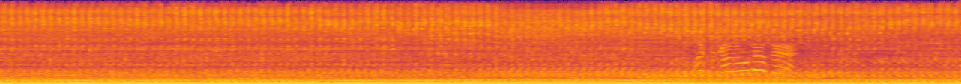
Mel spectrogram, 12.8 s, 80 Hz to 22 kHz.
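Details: Ford 460 big-block from a neglected farm chore truck, first run on a gravity-fed lawn mower tank and the original mechanical fuel pump, no cooling system: a deep, even idle with no tapping or knocking. Not smoking, no funny noises. Healthy.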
